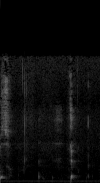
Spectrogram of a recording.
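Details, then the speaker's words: Quiet room with a few brief, abrupt catch sounds, one louder than the rest, from an almost six-week-old infant girl lying calmly in a rock and play; hiccups. "oh those hiccups oh I get hiccups all the time she says"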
